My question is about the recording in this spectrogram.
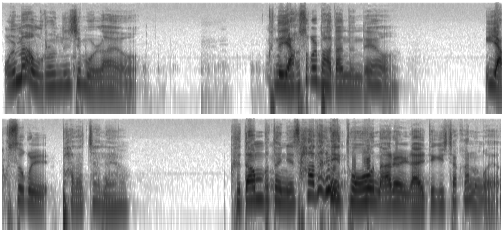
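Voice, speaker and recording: A middle-aged woman giving an emotional church testimony, earnest and shifting between soft and loud. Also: medium pitch, expressive, a little fast, gravelly, long pauses, dry recording, studio quality.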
